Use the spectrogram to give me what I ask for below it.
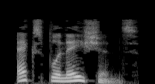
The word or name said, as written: explanations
